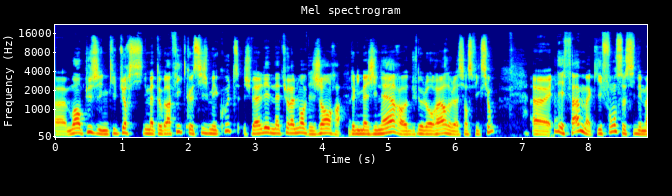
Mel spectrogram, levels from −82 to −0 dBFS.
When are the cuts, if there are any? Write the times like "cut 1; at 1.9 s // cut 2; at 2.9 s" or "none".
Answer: cut 1; at 2.0 s // cut 2; at 3.8 s // cut 3; at 4.4 s // cut 4; at 5.4 s // cut 5; at 7.5 s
